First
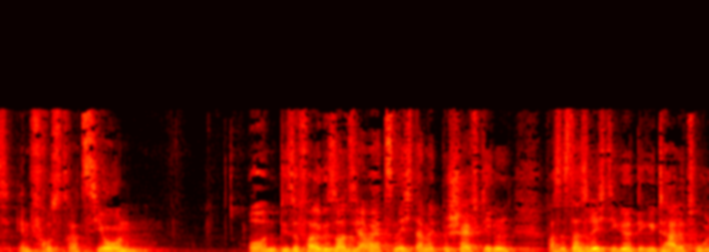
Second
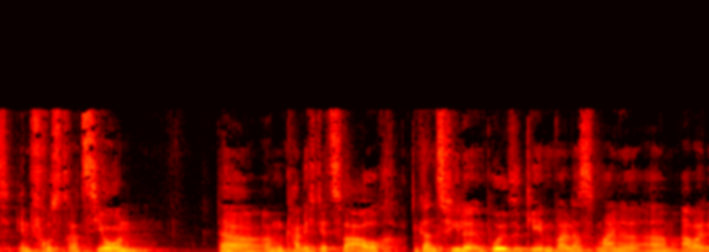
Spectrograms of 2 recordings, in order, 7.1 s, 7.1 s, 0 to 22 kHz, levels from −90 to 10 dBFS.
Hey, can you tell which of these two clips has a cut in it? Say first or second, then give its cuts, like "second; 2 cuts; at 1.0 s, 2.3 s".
second; 2 cuts; at 2.0 s, 4.1 s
